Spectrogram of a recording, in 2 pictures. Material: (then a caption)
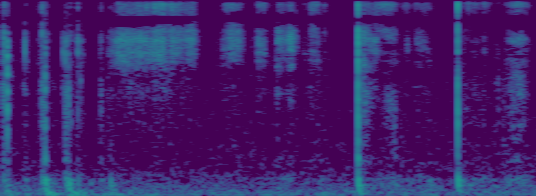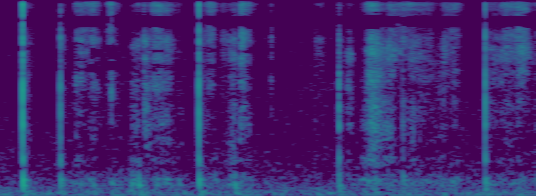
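Card. A fingertip and long nails trace and scratch over the glossy card cover of a solid paperback book lying flat. Soft, dry scratching and rubbing with a bright hiss is punctuated by sharp, brief nail clicks and taps, all at a quiet level.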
